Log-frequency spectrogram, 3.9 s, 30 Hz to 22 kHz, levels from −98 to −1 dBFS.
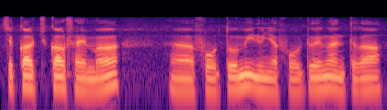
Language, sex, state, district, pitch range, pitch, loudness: Wancho, male, Arunachal Pradesh, Longding, 100-115 Hz, 105 Hz, -21 LUFS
